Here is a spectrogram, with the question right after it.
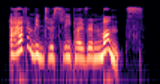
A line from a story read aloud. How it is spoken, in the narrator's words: she exclaimed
